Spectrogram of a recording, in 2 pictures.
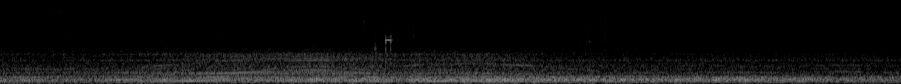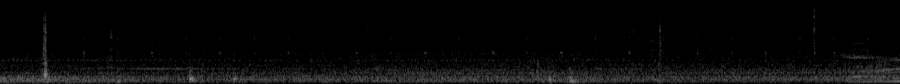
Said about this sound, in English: Hello. I'm driving a car. Isn't that weird? Who does that?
